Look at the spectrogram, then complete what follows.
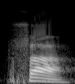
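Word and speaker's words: ث: टा is pronounce, सा में ता में टीप है लेकिन सा में टॉप है। सा is pronounce from the टॉप ऑफ the tongue and the inner as ऑफ the upper teeth.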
